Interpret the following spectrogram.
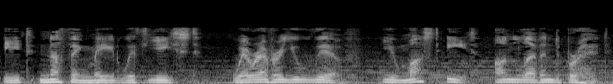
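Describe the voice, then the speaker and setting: The voice of God issues measured, authoritative decrees. The tone is low and steady. Music plays beneath on a slightly dull track. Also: male voice. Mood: solemn. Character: solemn, commanding voice of God. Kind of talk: dramatized scripture reading. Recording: dull audio over music.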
